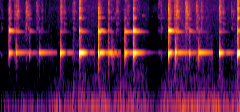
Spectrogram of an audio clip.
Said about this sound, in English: He heard a bell. It was a camel train. A camel train coming down the back hill behind the tent.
